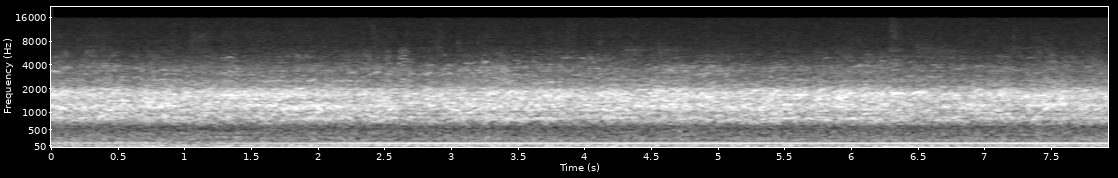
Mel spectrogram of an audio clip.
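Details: Mobile flocks of pink-footed geese at Martin Mere WWT Reserve, Lancashire, on bright 8 October 2012; an even, continuous roar of countless overlapping honks, with a steady low drone underneath.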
